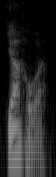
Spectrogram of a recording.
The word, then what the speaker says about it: Yahweh: Yahweh, Yahwa, the proper pronunciation of Yho, God's personal and proper name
